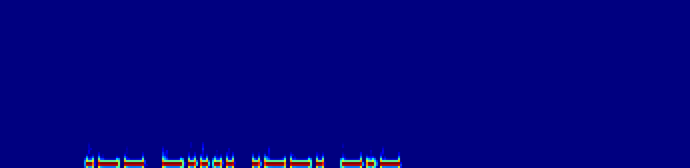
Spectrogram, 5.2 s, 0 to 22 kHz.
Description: Morse code, heard as a keyed tone, about 25 wpm, 700 Hz. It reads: W6PK
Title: USA Call Signs - 4 Characters - Repeated 2x - 25wpm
